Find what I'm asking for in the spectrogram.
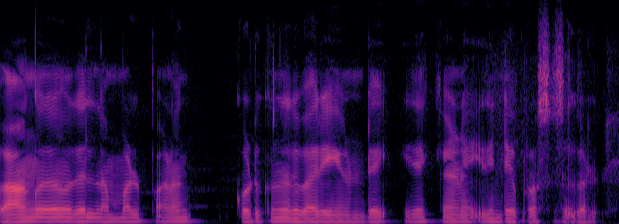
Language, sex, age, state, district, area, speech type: Malayalam, male, 18-30, Kerala, Wayanad, rural, spontaneous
